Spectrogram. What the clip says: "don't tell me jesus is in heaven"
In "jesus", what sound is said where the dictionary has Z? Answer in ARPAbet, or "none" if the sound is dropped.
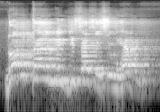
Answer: S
